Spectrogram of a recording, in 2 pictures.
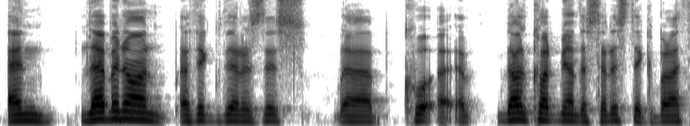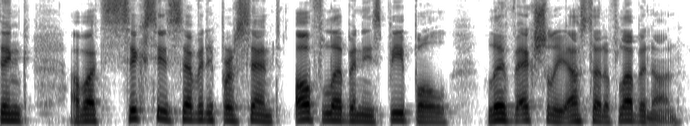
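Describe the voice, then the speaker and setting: Fast-talking man from Iraq, interview guest. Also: a little high, no echo, studio quality. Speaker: interview guest, nonprofit leader. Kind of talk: interview answers, explanatory.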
